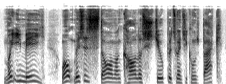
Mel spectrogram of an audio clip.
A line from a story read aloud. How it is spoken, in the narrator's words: moaned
